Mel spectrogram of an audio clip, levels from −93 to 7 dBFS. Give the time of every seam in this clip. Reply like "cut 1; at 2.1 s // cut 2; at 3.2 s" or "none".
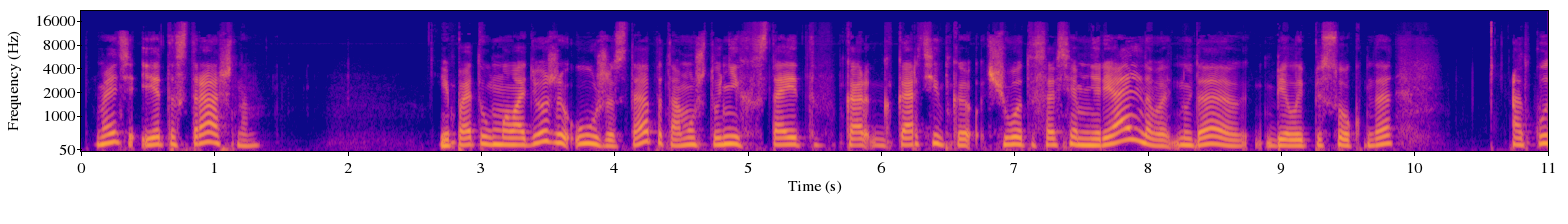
cut 1; at 8.4 s // cut 2; at 9.6 s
